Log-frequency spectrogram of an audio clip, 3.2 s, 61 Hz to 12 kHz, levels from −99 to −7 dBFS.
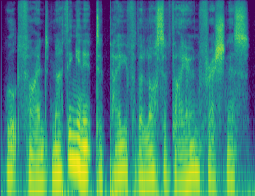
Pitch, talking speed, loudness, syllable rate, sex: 105 Hz, 265 wpm, -20 LUFS, 5.3 syllables/s, male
